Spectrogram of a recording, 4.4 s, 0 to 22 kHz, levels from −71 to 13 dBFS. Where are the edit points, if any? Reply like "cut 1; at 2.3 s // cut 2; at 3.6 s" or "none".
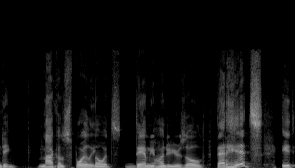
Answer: cut 1; at 1.4 s // cut 2; at 2.3 s // cut 3; at 3.1 s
